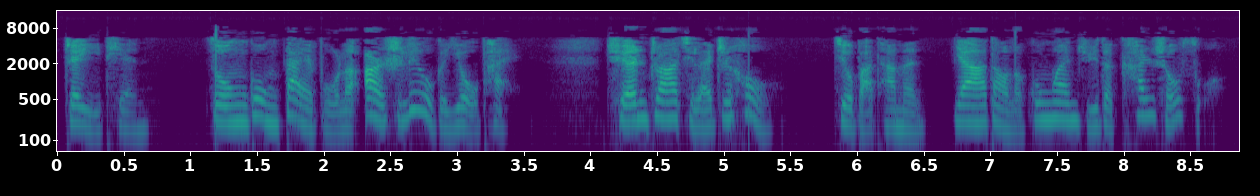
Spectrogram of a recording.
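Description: A woman narrates an audiobook with expressive, lively intonation and a strongly husky, breathy voice. The recording is dry and close, with a dull lo-fi sound. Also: medium pitch, moderate pace, dry recording. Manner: expressive storytelling.

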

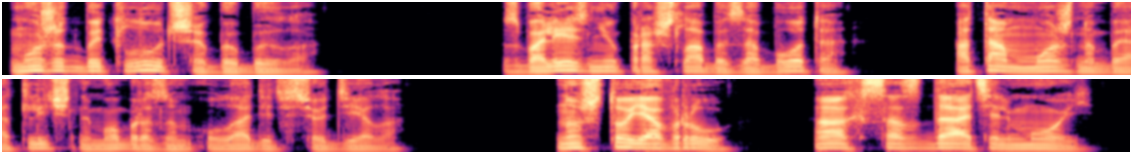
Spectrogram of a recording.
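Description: A man's voice: fairly low pitch, unhurried, no echo, studio quality, natural voice. A man voicing an anxious, devoted young male clerk who pleads and cries out to his friend. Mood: anguished. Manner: pleading, agitated, shouting.

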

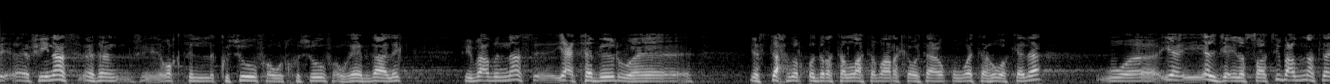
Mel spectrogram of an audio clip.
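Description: A sheikh teaches a religious lesson in a husky, fairly high voice, repeating his points and checking that his listeners follow. The sound is thin and phone-like, with a long hall reverb trailing each phrase. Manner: explains patiently, repeats key points, quizzes listeners. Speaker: sheikh answering religious questions. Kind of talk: religious lesson and fatwa answers. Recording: tinny lo-fi recording in a reverberant hall.

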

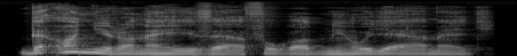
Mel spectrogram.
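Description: Brief: exhausted young daughter, faltering and tearful, read by a man, audiobook, mellow tone. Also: mid-range voice, close to an everyday voice. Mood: weary, tearful. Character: young woman, distressed daughter, worn out.

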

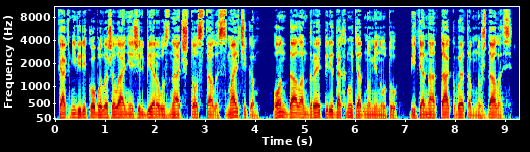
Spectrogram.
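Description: A man narrating an audiobook in a measured, expressive reading. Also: low-pitched, dry recording, clean studio sound.

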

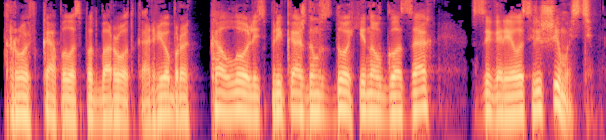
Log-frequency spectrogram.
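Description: A male narrator reads a fantasy novel in a steady, even way. His voice sits very low. The recording is dry and close, with no room sound. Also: normal speed, dry recording.

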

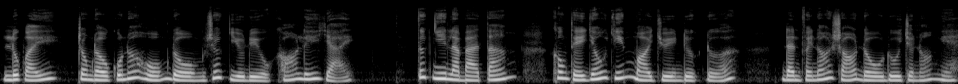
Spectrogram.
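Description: A woman with a Southern Vietnamese accent reads a story in a calm, measured way. Her voice is warm and mellow at a middle pitch, recorded close and dry. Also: no echo. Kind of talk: scripted narration.

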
